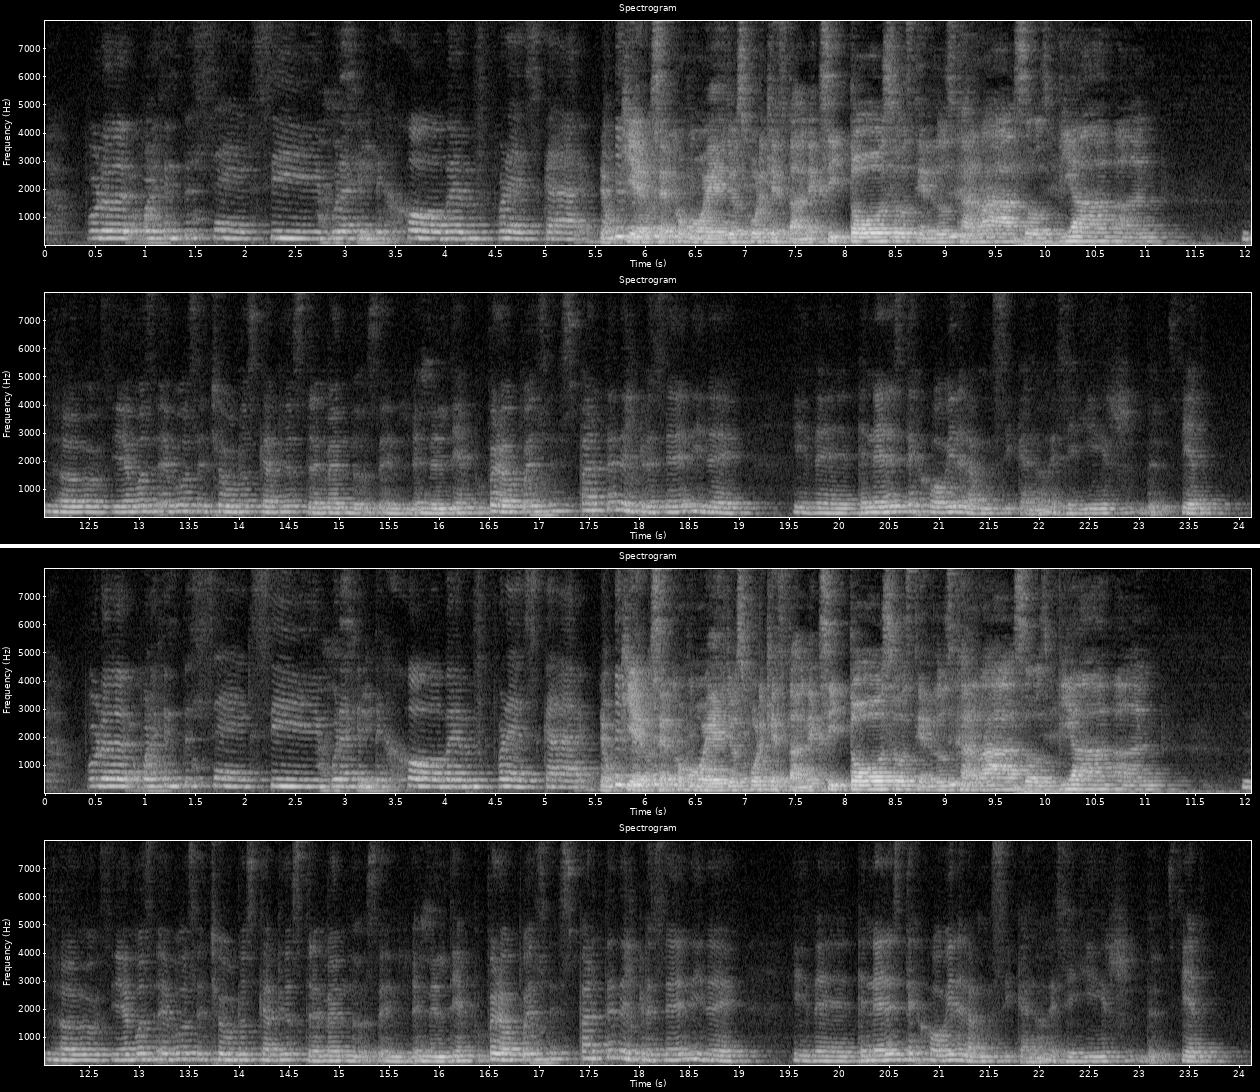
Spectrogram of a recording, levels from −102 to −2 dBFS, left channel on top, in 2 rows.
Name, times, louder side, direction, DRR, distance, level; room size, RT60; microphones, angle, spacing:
voice 1, 0.4-5.4 5.7-6.1 9.0-9.4 12.0-19.0 19.5-23.6, right 1 dB, 35° right, -2 dB, 1.0 m, -31 dB
voice 2, 5.4-11.1, right 1 dB, 15° right, -7 dB, 0.7 m, -25 dB
5.2 x 2.8 x 3.3 m, 0.77 s
head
